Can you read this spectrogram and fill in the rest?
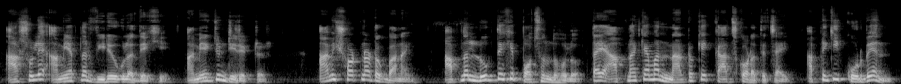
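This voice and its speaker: Man voicing friendly director guy, polite, chummy, husky, lively pitch. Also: fairly quick. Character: friendly male drama director, smooth talker.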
